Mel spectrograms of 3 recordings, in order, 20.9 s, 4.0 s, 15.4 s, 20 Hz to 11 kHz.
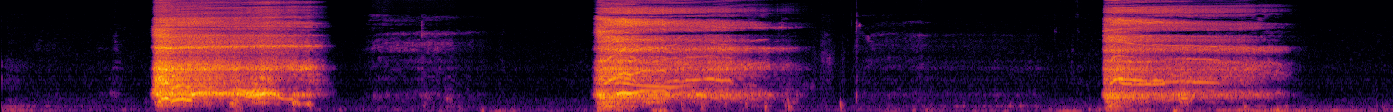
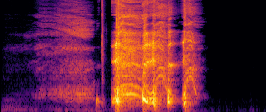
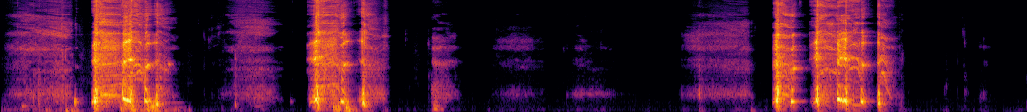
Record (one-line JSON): {"exhalation_length": "20.9 s", "exhalation_amplitude": 18057, "exhalation_signal_mean_std_ratio": 0.43, "cough_length": "4.0 s", "cough_amplitude": 32768, "cough_signal_mean_std_ratio": 0.38, "three_cough_length": "15.4 s", "three_cough_amplitude": 32768, "three_cough_signal_mean_std_ratio": 0.28, "survey_phase": "beta (2021-08-13 to 2022-03-07)", "age": "18-44", "gender": "Male", "wearing_mask": "No", "symptom_cough_any": true, "symptom_runny_or_blocked_nose": true, "symptom_fever_high_temperature": true, "symptom_headache": true, "symptom_onset": "3 days", "smoker_status": "Never smoked", "respiratory_condition_asthma": false, "respiratory_condition_other": false, "recruitment_source": "Test and Trace", "submission_delay": "2 days", "covid_test_result": "Positive", "covid_test_method": "RT-qPCR"}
